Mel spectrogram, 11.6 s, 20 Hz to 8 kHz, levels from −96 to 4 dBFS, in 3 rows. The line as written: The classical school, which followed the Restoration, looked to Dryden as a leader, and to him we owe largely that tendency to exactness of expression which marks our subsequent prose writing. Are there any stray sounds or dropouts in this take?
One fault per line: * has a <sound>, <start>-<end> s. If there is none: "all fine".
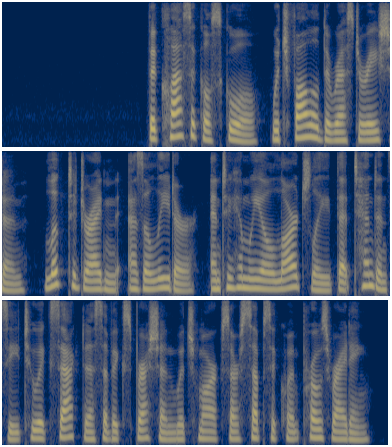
all fine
